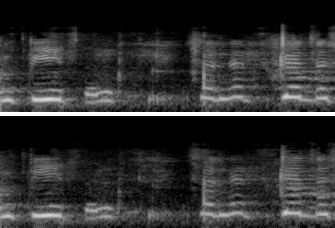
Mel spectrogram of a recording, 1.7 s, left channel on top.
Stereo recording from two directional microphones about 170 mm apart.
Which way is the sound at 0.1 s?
25° left (ahead or behind).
